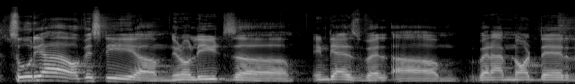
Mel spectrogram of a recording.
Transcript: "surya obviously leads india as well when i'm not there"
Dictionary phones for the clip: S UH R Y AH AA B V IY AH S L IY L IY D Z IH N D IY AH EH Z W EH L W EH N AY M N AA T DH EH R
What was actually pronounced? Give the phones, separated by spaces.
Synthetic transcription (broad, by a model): S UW R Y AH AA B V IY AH S L IY L IY D Z IH N D IY AH EH Z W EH L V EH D AY M N AA T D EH R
